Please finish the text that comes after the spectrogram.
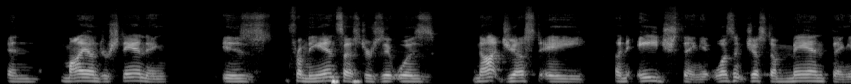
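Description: A man's voice: medium pitch, bright, forceful tone. A man from Vermont, co-hosting a men's talk show and reflecting earnestly, often repeating his words. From Vermont, USA. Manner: earnest, repeats words, speaks of ancestors and the soul. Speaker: co-host.

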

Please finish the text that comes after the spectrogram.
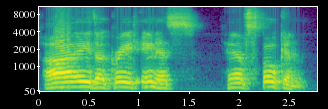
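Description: A man's voice: high voice, fairly even intonation, a little mellow, pitched above the performer's own voice. A man voicing a pompous talking anus who thunders commands like a ruler in a comic story. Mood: grandiose. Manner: grandiose, slow, commanding declarations. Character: pompous talking male anus tyrant, booming.

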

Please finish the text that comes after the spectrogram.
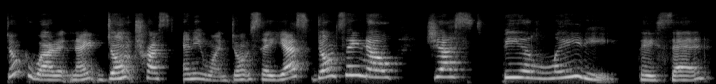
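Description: A woman co-hosting a podcast, expressive and dramatic when reciting, quick to agree in chat. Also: high voice. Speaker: podcast co-host. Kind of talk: casual chat, reads a spoken-word list.

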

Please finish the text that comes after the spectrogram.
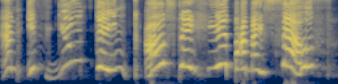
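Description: A woman voicing a sharp, scolding female marsh harrier bird in a storybook reading. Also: very high voice, animated, slow, voice pushed up, full character voice. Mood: bossy.

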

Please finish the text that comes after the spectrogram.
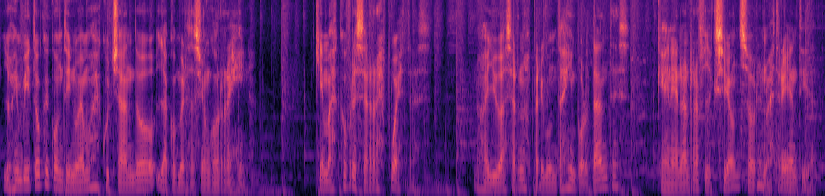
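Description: Mid-thirties guy hosting, measured narration, relaxed chat, faint music behind. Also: mid-range voice. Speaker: podcast host. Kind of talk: scripted narration and casual interview.

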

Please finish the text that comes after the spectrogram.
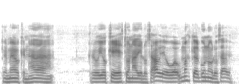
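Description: Casting: young Guatemalan man, loose rambling storyteller, mid-pitched, dull home-mic sound. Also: level tone, normal speed, dry recording. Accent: Guatemalan Spanish. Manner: rambling, hesitant, many restarts and fillers. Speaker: podcast host. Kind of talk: casual personal storytelling.

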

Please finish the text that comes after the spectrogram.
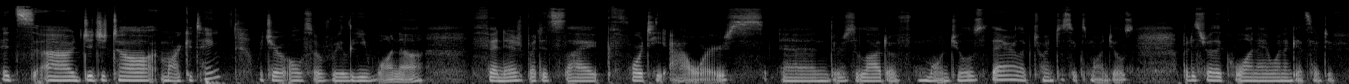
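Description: A young woman talks through her podcast in a loose, rambling way, filling pauses with ums and restarting her sentences. Her voice sits low and a little gravelly, with a dark, mellow tone. Faint room noise lies underneath. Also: fairly even intonation. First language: not German. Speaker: podcast host. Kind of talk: casual solo podcast chat.

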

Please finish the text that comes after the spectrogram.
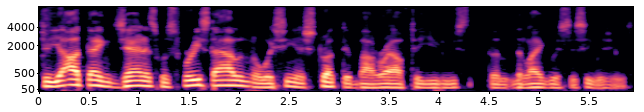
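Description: A man's voice: low-pitched, fairly even intonation, normal speed, a little mellow, no echo, clean studio sound. A man co-hosting a podcast in casual chat, blunt and slangy with frequent swearing. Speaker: podcast co-host.

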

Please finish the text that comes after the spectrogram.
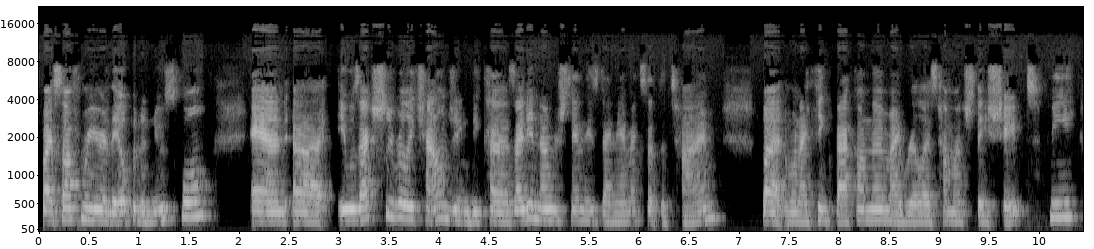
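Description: A woman's voice: on the low side, a little fast, mellow, lo-fi sound. A woman from Northern Virginia with an American accent, telling her story informally and reflectively as an interview guest. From Northern Virginia, United States. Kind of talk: conversational personal storytelling.

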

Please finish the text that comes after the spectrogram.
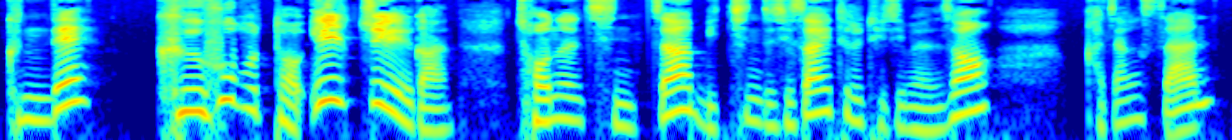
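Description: A woman's voice: medium pitch, big pitch swings, normal speed, dry recording, studio quality. A woman telling a personal story in casual chat, dramatically acting out her own remarks with emphatic repetition. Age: 40s.

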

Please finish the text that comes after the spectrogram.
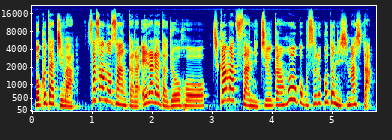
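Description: A woman's voice: on the high side, very animated, moderate pace, sharp tone. A woman in a radio drama playing an earnest child apprentice detective who narrates the case. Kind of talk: scripted radio drama acting.

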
